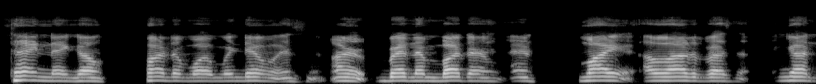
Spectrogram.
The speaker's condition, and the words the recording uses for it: ALS (motor neuron disease). It's hard to talk clearly and to move my arms and fingers.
